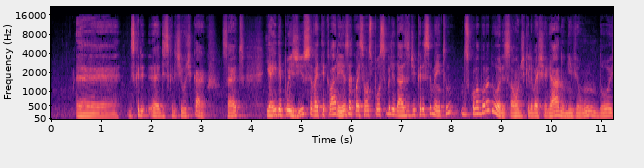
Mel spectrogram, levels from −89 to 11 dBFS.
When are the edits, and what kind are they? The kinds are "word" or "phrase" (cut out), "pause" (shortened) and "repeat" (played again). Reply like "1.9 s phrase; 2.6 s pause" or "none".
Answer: 1.4 s pause; 3.4 s pause; 8.1 s pause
